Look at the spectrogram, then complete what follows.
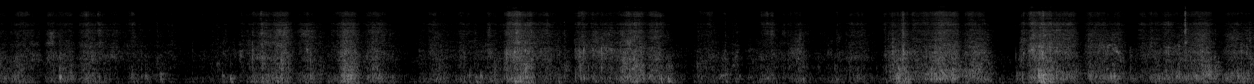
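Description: Fabric rustling and crumpling in uneven spells as a hammock is stuffed loose into a large backpack, the pack's material rubbing and scraping against the hands.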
